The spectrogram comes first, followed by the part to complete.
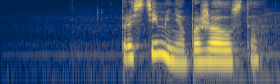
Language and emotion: Russian, sad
